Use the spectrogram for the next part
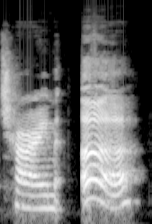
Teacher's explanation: if the letter is at the end of a word like China ah you also make the schwa ah sound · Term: schwa sound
